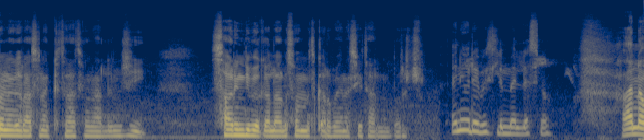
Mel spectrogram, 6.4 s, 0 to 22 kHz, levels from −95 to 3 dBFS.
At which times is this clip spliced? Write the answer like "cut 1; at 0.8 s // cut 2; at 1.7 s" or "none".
cut 1; at 4.4 s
